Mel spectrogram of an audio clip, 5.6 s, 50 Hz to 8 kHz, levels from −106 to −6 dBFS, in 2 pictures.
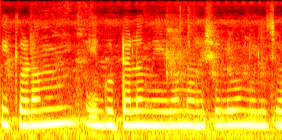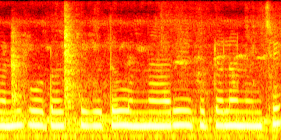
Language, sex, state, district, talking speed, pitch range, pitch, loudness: Telugu, female, Andhra Pradesh, Chittoor, 150 wpm, 270-280 Hz, 275 Hz, -13 LUFS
